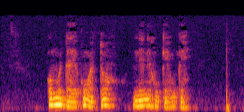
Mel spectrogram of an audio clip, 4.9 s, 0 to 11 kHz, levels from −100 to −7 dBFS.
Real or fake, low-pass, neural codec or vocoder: real; 7.2 kHz; none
